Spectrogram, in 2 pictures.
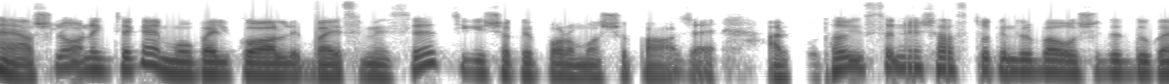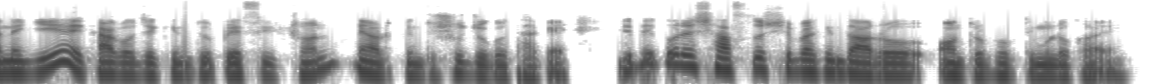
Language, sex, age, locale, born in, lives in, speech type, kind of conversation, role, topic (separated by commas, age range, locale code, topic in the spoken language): Bengali, male, 30-34, bn-BD, Bangladesh, Bangladesh, read, expert-assistant, expert, রোগীদের জন্য হাসপাতালের অভিজ্ঞতা আরও ভালো করতে কী নতুন পদ্ধতি ভাবা যেতে পারে?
